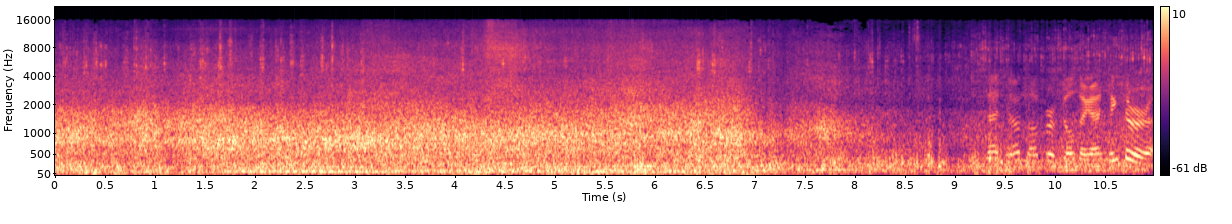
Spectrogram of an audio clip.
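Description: Road traffic noise: a loud, steady rush with a low engine drone under it, easing off about seven seconds in.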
